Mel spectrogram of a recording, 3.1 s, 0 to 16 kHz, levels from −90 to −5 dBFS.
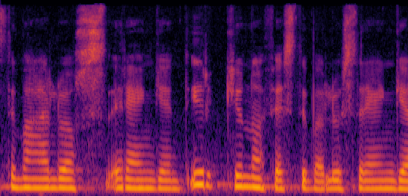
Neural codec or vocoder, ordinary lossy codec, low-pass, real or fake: none; MP3, 96 kbps; 14.4 kHz; real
